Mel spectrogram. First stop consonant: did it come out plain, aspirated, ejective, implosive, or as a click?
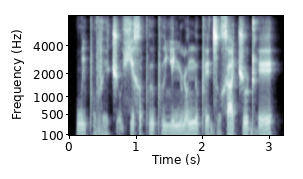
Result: ejective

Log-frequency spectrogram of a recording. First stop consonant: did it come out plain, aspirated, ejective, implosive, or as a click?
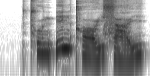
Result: aspirated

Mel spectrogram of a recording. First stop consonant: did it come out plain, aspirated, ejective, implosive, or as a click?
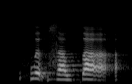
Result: plain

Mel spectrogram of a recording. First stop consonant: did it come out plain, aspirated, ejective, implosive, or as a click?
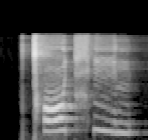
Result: click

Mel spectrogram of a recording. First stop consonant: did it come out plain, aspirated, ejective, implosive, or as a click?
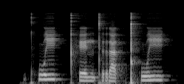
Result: aspirated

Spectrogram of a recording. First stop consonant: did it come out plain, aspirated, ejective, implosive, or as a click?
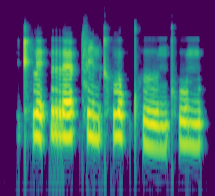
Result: aspirated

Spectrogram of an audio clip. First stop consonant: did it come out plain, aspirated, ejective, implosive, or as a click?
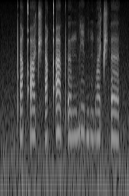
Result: ejective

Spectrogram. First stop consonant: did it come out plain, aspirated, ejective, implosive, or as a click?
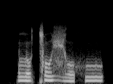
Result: click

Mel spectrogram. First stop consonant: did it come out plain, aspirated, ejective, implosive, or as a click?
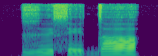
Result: plain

